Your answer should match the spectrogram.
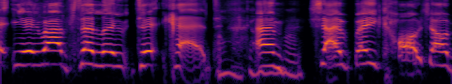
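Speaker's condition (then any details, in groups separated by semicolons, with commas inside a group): Cerebral palsy; slow speech, sounds disabled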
